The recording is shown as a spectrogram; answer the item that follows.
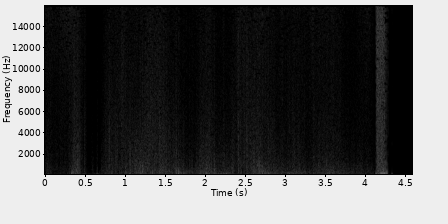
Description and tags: A czech guy named "staney the robot man" who lives in Prague build this little synth. It's completely handmade and consists of a bunch of analog circuitry that when powered creates strange oscillations in current. It's also built into a Seseame Street toy saxiphone. Some hissy noise sounds.
synth, circuit-bent, analog, hiss, long, noise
